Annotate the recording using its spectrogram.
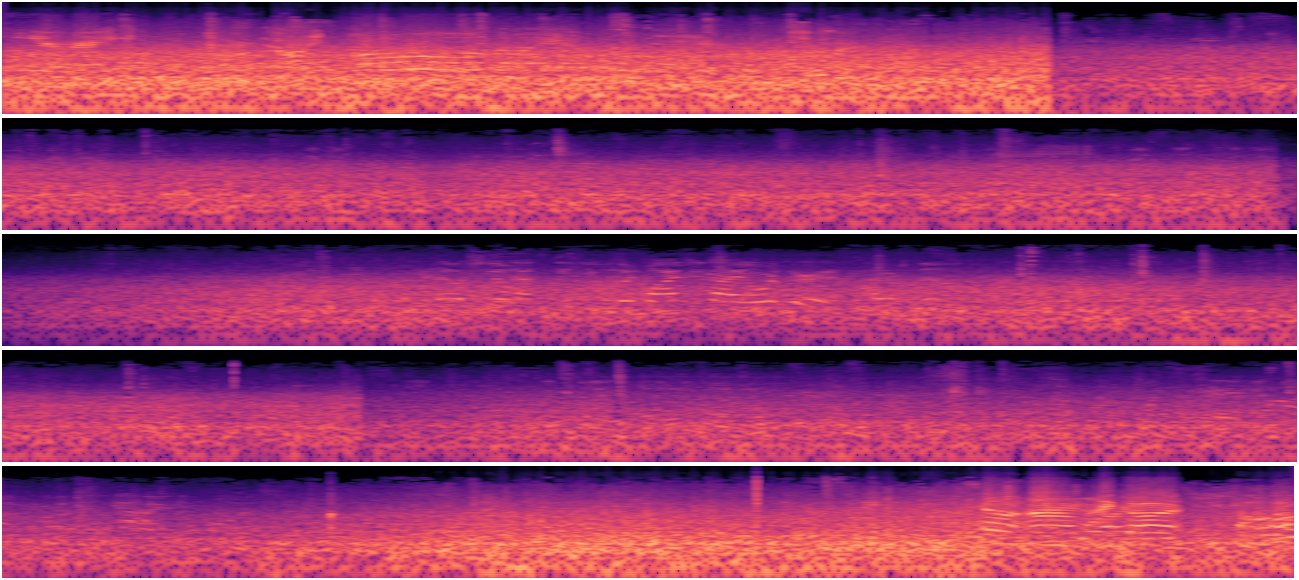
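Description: Steady airliner cabin drone with indistinct voices over it, dropping and rising abruptly in level a few times, loudest in the first five seconds and again near the end.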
